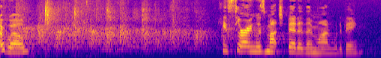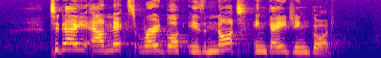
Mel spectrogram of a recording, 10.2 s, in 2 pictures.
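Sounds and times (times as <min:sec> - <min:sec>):
speech: 0:00.0 - 0:00.5, 0:03.0 - 0:04.9, 0:05.8 - 0:09.6
group applause: 0:00.0 - 0:03.4.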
